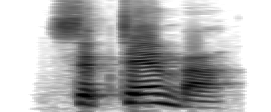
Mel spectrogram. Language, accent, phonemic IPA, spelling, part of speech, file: Swahili, Kenya, /sɛpˈtɛ.ᵐbɑ/, Septemba, proper noun, Sw-ke-Septemba.flac
- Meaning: September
